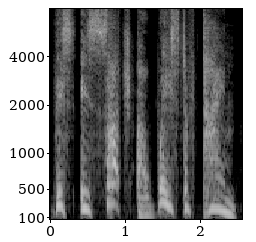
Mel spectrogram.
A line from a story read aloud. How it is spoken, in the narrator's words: Hermione hissed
